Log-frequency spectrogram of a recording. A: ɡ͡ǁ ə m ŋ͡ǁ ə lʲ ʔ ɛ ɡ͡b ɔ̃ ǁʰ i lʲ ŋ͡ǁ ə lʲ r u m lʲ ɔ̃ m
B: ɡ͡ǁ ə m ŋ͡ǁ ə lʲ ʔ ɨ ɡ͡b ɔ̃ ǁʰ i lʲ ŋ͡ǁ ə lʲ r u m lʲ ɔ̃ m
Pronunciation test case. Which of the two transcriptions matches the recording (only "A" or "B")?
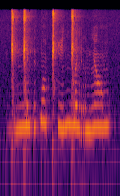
B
